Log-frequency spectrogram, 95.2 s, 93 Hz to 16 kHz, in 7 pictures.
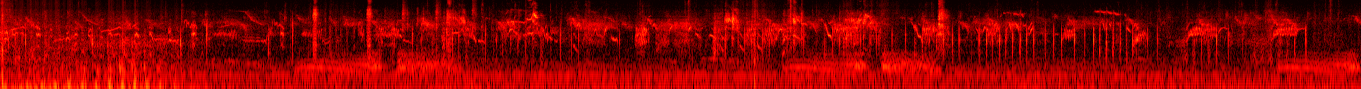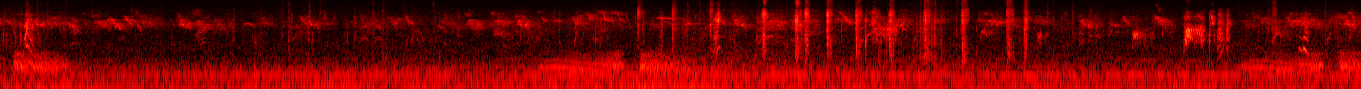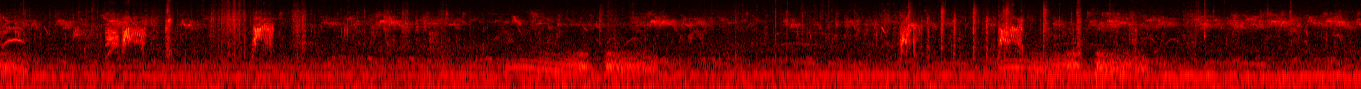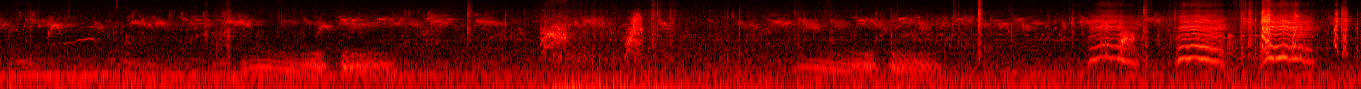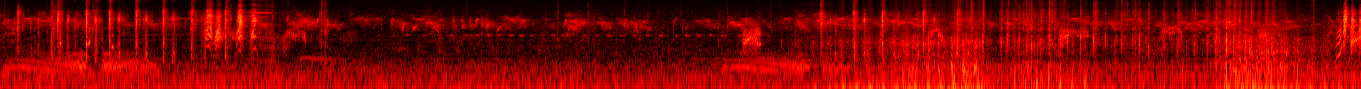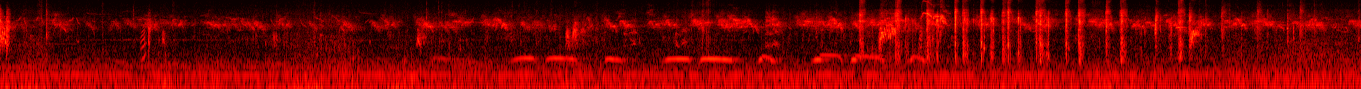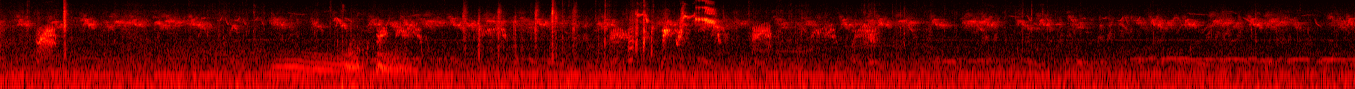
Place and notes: Chapel Fields, Helperthorpe, Malton, UK - starling gathering soundscape ...
starling gathering soundscape ... SASS on the floor facing skywards under hedge where the birds accumulate ... whistles ... clicks ... creaks ... purrs ... grating ... dry rolling and rippling calls and song from the starlings ... bird calls ... song ... from ... collared dove ... wood pigeon ... wren ... crow ... magpie ... dunnock ... background noise from traffic etc ...
8 August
